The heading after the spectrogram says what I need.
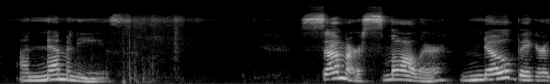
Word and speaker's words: anemones: the loveliest reef creatures are the sea onion anemones anemones that was a hard word to say see how it has the word here anemones and then here it has the pronunciation anemones some are smaller no bigger than a grape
